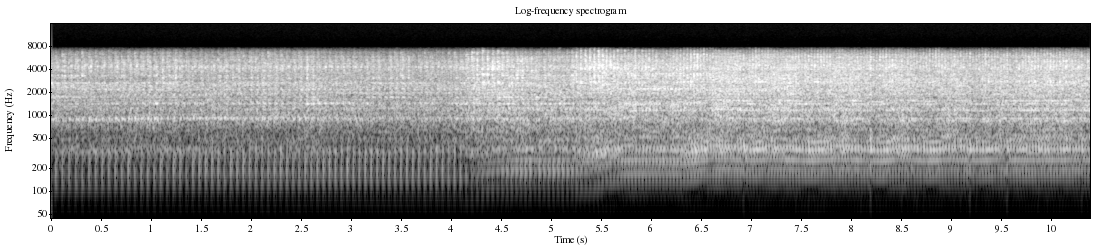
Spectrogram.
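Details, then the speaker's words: Honda GX270 on a NorthStar water pump that sat unused, after carburetor bowl cleaning, started on full throttle with choke: runs a bit ragged for a few seconds, then settles into a steady, even putter with no misses; normal idle. "I like to use full throttle with choke. There's a nice idle."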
